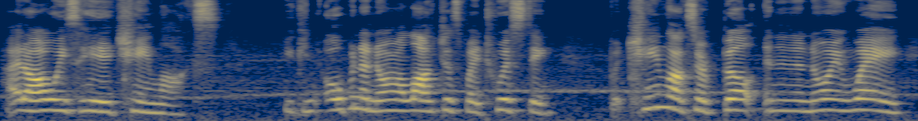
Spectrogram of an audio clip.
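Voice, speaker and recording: A woman giving a dramatic, theatrical narrated reading of a story in an expressive manner. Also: high voice, moderate pace, a little hiss or hum. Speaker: reader of a visual novel.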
